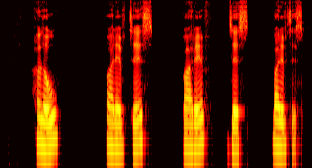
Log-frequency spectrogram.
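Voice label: English "Hello", Armenian "Barev dzez", more formal – to greet a teacher, passer by, group of people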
